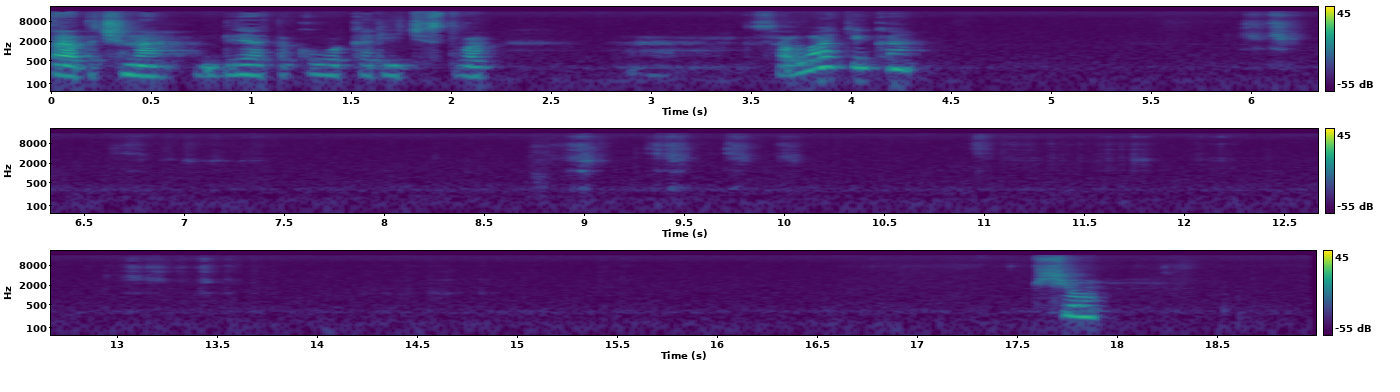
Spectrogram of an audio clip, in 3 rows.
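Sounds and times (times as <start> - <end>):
spatula scraping a cup: 8.8 - 10.2.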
